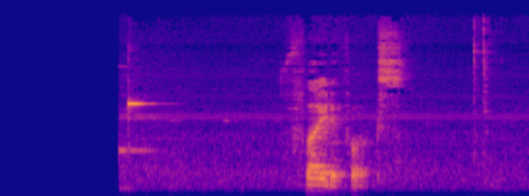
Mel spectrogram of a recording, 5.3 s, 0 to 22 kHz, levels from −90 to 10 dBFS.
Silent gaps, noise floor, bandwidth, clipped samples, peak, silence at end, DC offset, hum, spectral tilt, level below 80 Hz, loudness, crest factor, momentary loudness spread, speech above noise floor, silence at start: none; -55 dBFS; 16.5 kHz; under 0.1%; -8 dBFS; 0.4 s; under 0.1%; none; -0.5 dB/octave; -88 dBFS; -21 LUFS; 20 dB; 24 LU; 31 dB; 1.2 s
